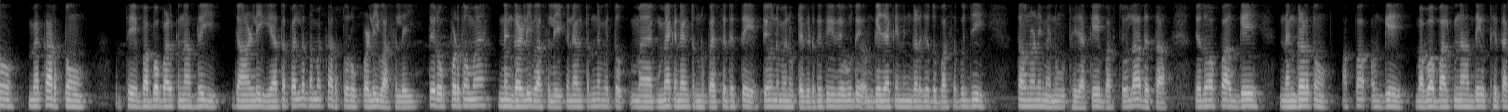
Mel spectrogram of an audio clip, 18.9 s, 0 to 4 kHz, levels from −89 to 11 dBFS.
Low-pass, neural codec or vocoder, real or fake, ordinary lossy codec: 3.6 kHz; none; real; none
